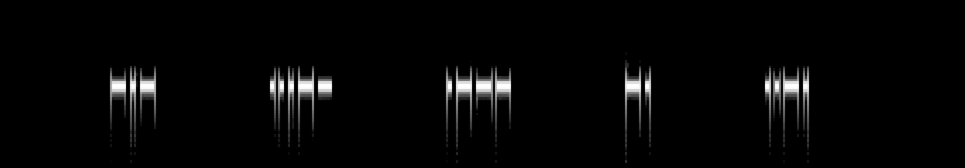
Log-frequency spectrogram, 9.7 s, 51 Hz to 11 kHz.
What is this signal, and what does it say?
Morse code, heard as a keyed tone, about 25 wpm, spaced as for 7 wpm, 700 Hz. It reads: K3JNF
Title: USA Call Signs - 5 Characters - 8x Character Spacing - 25wpm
